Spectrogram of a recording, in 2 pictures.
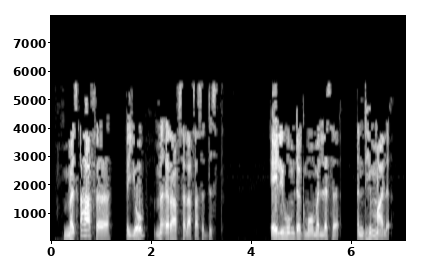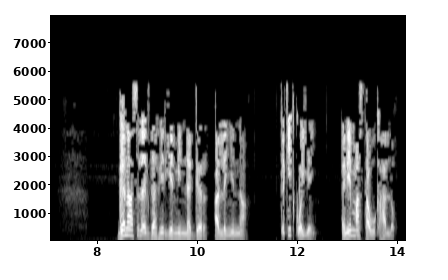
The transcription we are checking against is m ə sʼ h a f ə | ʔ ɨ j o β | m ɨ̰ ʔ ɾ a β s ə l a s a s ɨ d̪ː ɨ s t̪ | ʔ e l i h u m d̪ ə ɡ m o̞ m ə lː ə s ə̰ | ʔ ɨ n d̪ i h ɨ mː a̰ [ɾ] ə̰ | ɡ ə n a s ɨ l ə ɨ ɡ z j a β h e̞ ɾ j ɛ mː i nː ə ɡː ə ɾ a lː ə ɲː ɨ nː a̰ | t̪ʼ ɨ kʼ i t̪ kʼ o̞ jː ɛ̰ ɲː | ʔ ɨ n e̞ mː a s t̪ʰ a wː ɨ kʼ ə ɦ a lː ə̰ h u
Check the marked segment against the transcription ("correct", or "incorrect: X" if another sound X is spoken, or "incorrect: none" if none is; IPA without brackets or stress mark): incorrect: l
